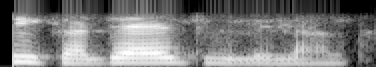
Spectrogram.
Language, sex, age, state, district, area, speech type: Sindhi, female, 45-60, Delhi, South Delhi, urban, conversation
